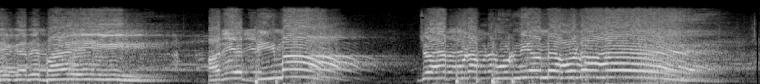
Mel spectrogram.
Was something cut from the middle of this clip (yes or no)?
yes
